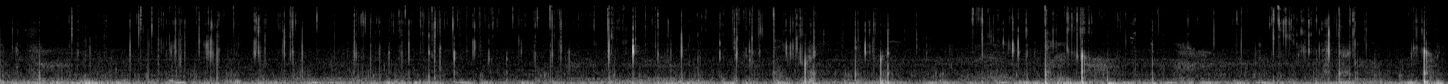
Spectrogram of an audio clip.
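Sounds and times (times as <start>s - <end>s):
steady low rumble: 0.0s - 14.4s
wet mouth clicks, smacks and chewing noises: 0.0s - 14.4s.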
